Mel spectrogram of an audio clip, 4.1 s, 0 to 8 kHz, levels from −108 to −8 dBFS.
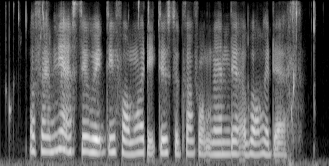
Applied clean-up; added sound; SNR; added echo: neural diffusion model UNIVERSE++.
